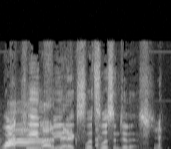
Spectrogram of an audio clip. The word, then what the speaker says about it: Joaquin: and Jacqueline. Is that how you pronounce it? – Joaquin Phoenix. – Joaquin.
